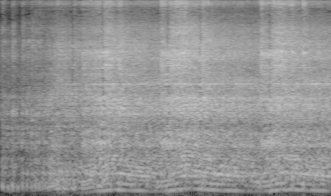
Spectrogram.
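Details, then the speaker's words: Honda Dio two-stroke scooter after fitting new exhaust pipe to replace a clogged one: steady buzzy idle with no misses or stumbles, little smoke; holds idle normally. "Ну в принципі це двохтакний скутер то що тут казати воно так і повинно бути хлостий тримає все хорошо"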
